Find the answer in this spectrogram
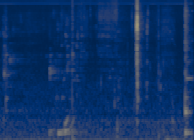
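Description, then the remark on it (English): Someone takes wet gulps of water, a few quick swallows with soft liquid clicks and a sharper smack near the end, no talking. “Sorry, I'm drinking water.”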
